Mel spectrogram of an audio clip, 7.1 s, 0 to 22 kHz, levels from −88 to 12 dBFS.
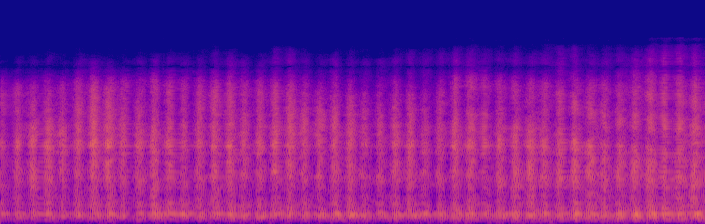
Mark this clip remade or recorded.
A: remade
